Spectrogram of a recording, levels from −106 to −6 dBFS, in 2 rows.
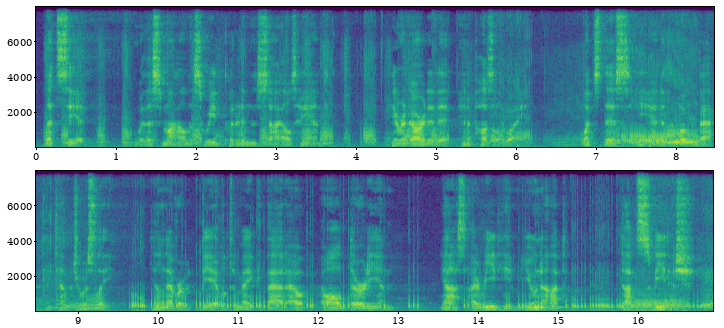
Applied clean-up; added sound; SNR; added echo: none; Zipper (clothing); 4 dB; reverberation time 2.8 s.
